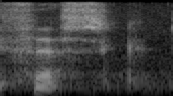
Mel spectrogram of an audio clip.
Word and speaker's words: fisc: That is my key to learning trust, to choose to take a risk, my essential path to intimacy and our Lord's mighty fisk. Turned out that this word I needed to rhyme with risk, F-I-S-C, is a state or royal treasury.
